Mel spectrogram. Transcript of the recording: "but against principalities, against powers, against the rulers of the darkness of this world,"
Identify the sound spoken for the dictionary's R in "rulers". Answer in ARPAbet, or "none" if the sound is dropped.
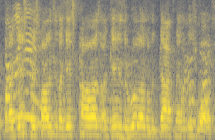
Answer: R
